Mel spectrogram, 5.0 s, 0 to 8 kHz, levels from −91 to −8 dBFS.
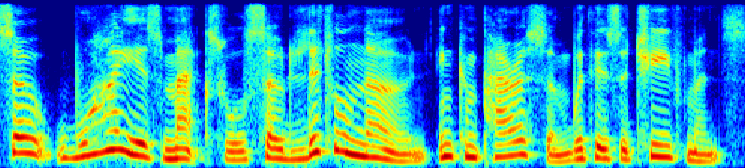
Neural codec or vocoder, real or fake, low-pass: none; real; 7.2 kHz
